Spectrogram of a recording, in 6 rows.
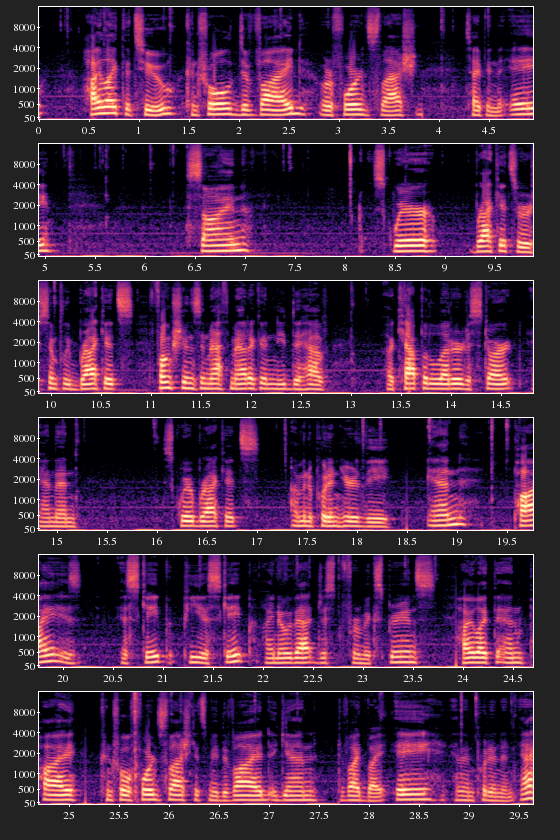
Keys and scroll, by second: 1.0 shift+Left, 2.4 ctrl+/, 4.0 a, 4.4 Right, 4.9 Right, 5.6-7.1 typing, 7.6 Left, 8.4 Left, 8.8 shift+Right, 9.0 shift+Right, 9.6 Left, 9.9 Right, 10.6 Right, 11.4 Left, 12.4 Left, 12.6 Left, 12.7 Left, 14.2 Right, 14.5 Right, 15.1 Left, 15.3 shift+Right, 15.4 shift+Right, 16.3 Right, 18.1 space, 18.7 n, 19.4 space, 20.7 Escape, 21.1 p, 21.4 Escape, 23.0 shift+Left, 23.4 shift+Left, 25.7 ctrl+/, 26.5 Down, 26.9 Up, 27.4 Right, 28.0 a, 28.4 Right, 28.9 space, 29.4 x.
